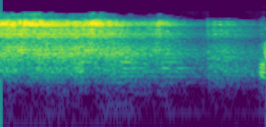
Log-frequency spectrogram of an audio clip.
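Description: A dramatic TV-drama sound effect: a long hissing swish that fades away over about a second and a half, over background music.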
